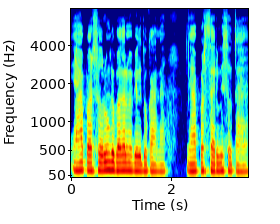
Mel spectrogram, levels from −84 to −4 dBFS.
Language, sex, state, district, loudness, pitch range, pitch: Hindi, male, Jharkhand, Palamu, -16 LUFS, 125-135 Hz, 130 Hz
